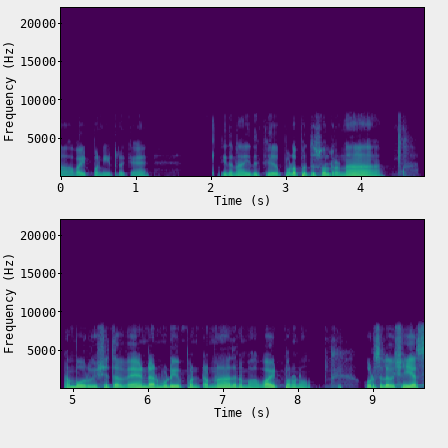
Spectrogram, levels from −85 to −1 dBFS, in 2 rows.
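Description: At 3.09 s the microphone volume is stepped up. The input gain jumps about 6 dB in a single step, and the background noise rises with the speech and stays raised. Someone leaning closer would lift only the voice, so this shared, instant jump sets it apart. Throughout, the call path's band limit near 8 kHz is audible.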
